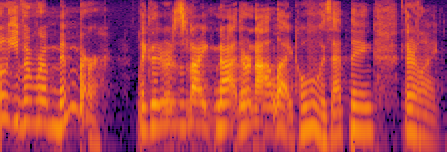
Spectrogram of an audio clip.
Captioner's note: murmurs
